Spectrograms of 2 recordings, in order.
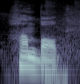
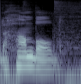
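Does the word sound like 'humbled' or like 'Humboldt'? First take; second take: Humboldt; humbled. First: The name is said as 'Humboldt', with its own ending. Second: The name sounds like the word 'humbled'. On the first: The speaker calls it right. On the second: The speaker calls it wrong.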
